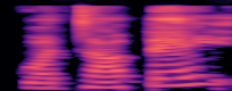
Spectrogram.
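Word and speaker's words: Guatapé: is because of the big mountain in medine guatape is that the right way to say it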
